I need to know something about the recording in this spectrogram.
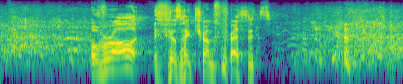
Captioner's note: laughter; laughs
